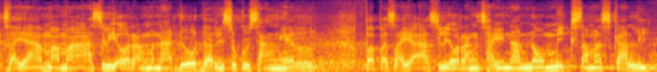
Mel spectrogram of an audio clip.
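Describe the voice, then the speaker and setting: A man from North Sulawesi doing a teasing, self-mocking stand-up set at a formal event, addressing the guest of honor again and again. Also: a little high. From Indonesia, North Sulawesi. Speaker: stand-up comedian. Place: large indoor event hall. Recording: echoey hall PA with noise.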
